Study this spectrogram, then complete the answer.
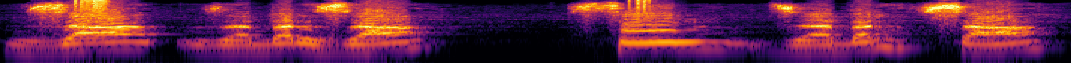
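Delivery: slow, deliberate letter-by-letter spelling; slow recitation drill. Shown as a demonstration. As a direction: spell each letter for students to repeat. Teacher leads letter recitation drill. (آہستہ قاعدہ پڑھانا)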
